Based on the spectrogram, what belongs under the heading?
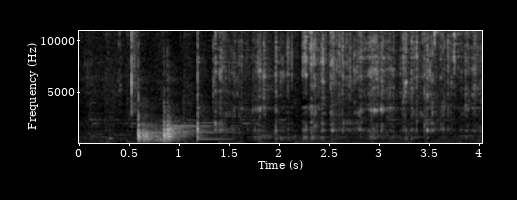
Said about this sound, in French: je mélange 250 ml de lait entier avec 50 g de sucre semoule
